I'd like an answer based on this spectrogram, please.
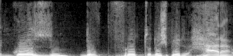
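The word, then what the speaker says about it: χαρά: Rara o nome, né? Se escreve com ch a transliteração. É uma letra que em grego é parece um x, mas a gente pronuncia como ri.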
